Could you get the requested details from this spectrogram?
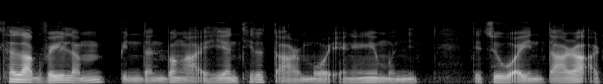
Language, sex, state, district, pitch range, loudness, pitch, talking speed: Mizo, male, Mizoram, Aizawl, 90-100 Hz, -24 LUFS, 95 Hz, 170 wpm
